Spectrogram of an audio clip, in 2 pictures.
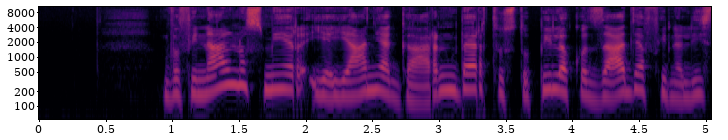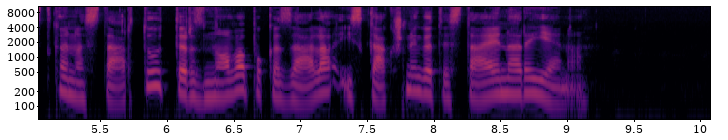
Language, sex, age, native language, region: Slovenian, female, 18-29, Slovenian, Coastal Karst region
